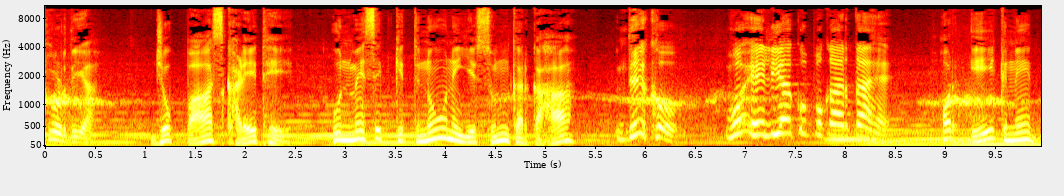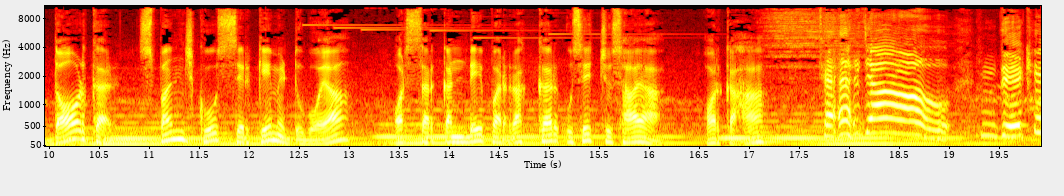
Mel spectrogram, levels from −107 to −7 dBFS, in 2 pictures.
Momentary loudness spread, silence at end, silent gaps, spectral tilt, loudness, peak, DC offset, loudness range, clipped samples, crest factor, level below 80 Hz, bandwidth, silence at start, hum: 11 LU; 0 s; none; -6 dB/octave; -15 LUFS; 0 dBFS; under 0.1%; 2 LU; under 0.1%; 14 dB; -32 dBFS; 11 kHz; 0 s; none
